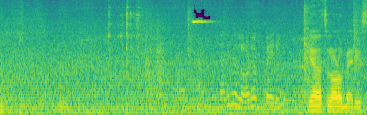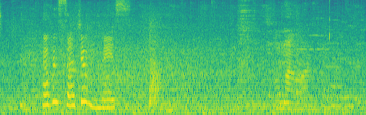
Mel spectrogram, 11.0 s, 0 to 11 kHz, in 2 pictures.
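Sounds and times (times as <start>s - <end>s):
murmur of voices: 2.5s - 11.0s.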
